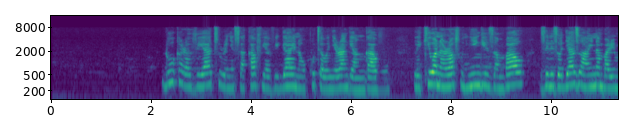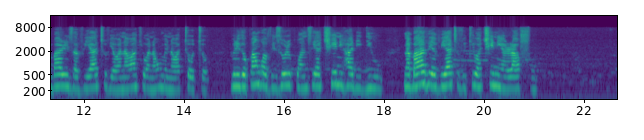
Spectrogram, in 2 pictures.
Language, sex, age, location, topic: Swahili, female, 18-24, Dar es Salaam, finance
